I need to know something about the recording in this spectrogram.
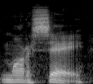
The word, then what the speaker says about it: Marseille: Yes, it's pronounced Marseille. Yes, I understand how to pronounce it. Okay? But we call it the Marsilli because of just how darn silly it is.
